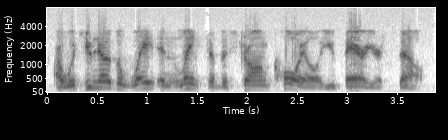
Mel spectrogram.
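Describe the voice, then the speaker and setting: A doom-laden male ghost, acted by a man in a radio drama. He laments and warns in a solemn, declamatory way, at a middle pitch. The broadcast sound is a little dull. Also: normal speed, natural voice. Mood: anguished, solemn. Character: mournful, doom-laden male ghost of a dead business partner. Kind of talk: theatrical radio play acting.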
